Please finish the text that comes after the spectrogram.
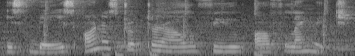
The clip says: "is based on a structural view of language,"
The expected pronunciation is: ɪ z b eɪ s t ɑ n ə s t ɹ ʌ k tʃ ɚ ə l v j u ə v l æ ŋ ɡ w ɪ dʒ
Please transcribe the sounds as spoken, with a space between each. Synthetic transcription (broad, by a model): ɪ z b eɪ s t ɑ n ə s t ɹ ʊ k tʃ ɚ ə l f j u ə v l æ ŋ ɡ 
